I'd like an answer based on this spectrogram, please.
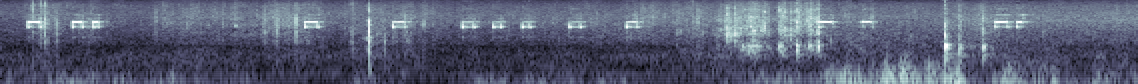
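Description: BELLA household dosimeter chirping at irregular intervals, a short high beep for each radiation count it detects, as it measures uranium-bearing ore samples. A low rumble runs underneath and swells about four seconds in, with a rustle of a gloved hand near the meter.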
